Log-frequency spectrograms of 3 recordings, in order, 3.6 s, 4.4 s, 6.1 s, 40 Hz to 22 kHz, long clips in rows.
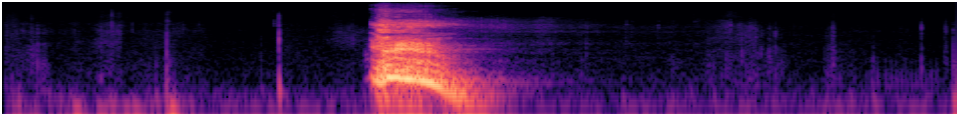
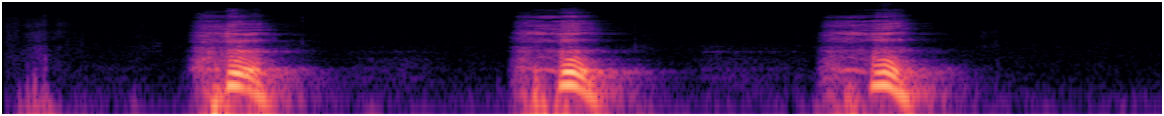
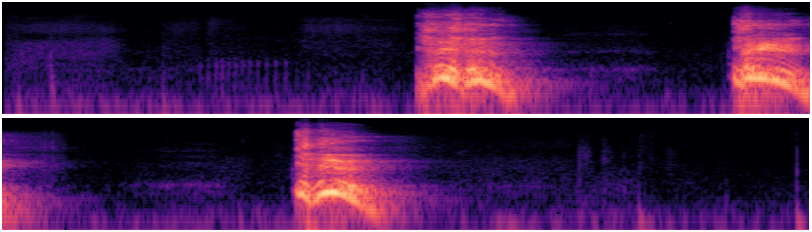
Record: cough_length: 3.6 s
cough_amplitude: 25297
cough_signal_mean_std_ratio: 0.24
exhalation_length: 4.4 s
exhalation_amplitude: 10992
exhalation_signal_mean_std_ratio: 0.28
three_cough_length: 6.1 s
three_cough_amplitude: 17995
three_cough_signal_mean_std_ratio: 0.3
survey_phase: beta (2021-08-13 to 2022-03-07)
age: 45-64
gender: Male
wearing_mask: 'No'
symptom_none: true
smoker_status: Ex-smoker
respiratory_condition_asthma: false
respiratory_condition_other: false
recruitment_source: REACT
submission_delay: 3 days
covid_test_result: Negative
covid_test_method: RT-qPCR
influenza_a_test_result: Negative
influenza_b_test_result: Negative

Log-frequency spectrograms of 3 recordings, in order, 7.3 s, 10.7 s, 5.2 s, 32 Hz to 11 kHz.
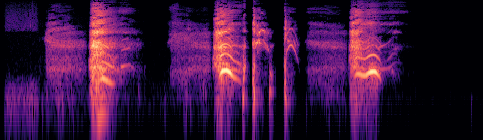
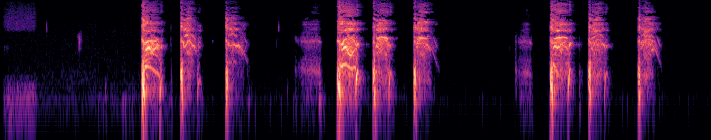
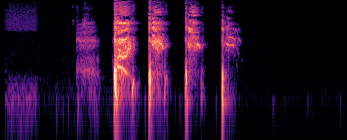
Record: exhalation_length: 7.3 s
exhalation_amplitude: 24776
exhalation_signal_mean_std_ratio: 0.35
three_cough_length: 10.7 s
three_cough_amplitude: 29510
three_cough_signal_mean_std_ratio: 0.33
cough_length: 5.2 s
cough_amplitude: 32768
cough_signal_mean_std_ratio: 0.27
survey_phase: beta (2021-08-13 to 2022-03-07)
age: 45-64
gender: Female
wearing_mask: 'No'
symptom_cough_any: true
symptom_sore_throat: true
symptom_fatigue: true
symptom_onset: 8 days
smoker_status: Never smoked
respiratory_condition_asthma: false
respiratory_condition_other: false
recruitment_source: REACT
submission_delay: 2 days
covid_test_result: Negative
covid_test_method: RT-qPCR
influenza_a_test_result: Negative
influenza_b_test_result: Negative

